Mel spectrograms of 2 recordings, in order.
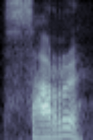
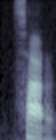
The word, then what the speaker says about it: сар: родной язык, они говорят цар, цаган-цар, например. Правильно говорить это слово сар, потому что в тудобичик оно писалось как сара, где последний неясный гласный должен давать особый звук, поэтому не сар, а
